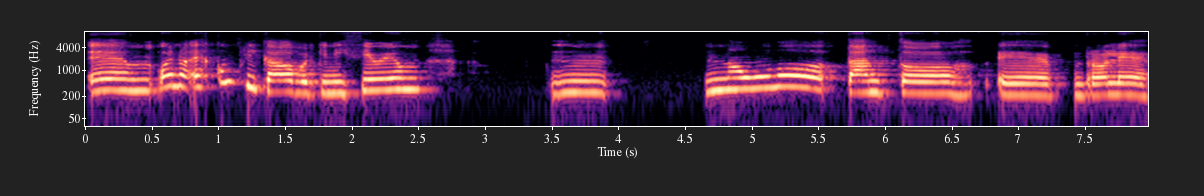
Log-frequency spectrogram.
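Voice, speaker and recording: Speaking very slowly with long, frequent pauses, a woman with a Chilean accent uses a high pitch and lively intonation on a very clean recording with a silent background. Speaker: journalist and author. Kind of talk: interview. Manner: hesitant, many fillers.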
